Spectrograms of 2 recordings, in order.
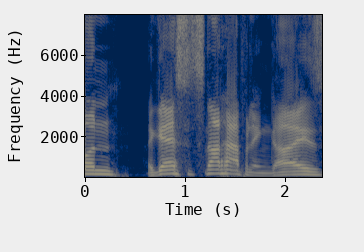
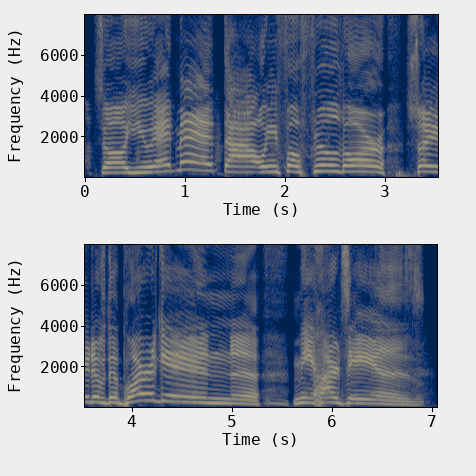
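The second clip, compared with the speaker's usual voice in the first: pirate voice; 5 semitones higher, slower than usual. Acted. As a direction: ham it up like a pirate captain. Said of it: "doing a fucking pirate impression".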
